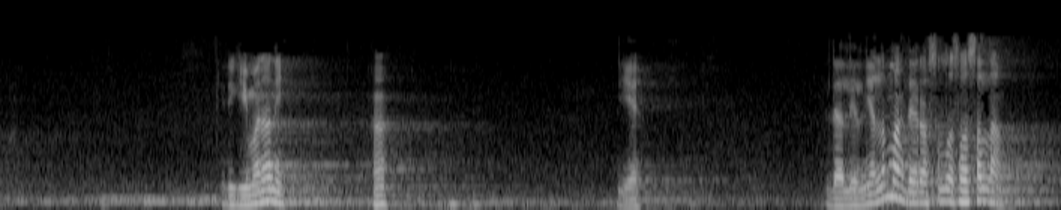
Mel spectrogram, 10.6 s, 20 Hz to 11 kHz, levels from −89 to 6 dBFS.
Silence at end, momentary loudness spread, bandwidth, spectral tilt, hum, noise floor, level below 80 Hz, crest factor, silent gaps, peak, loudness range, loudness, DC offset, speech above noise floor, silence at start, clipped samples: 0.05 s; 26 LU; 6.4 kHz; -8 dB/octave; none; -59 dBFS; -72 dBFS; 22 dB; none; -10 dBFS; 14 LU; -29 LUFS; under 0.1%; 32 dB; 0.05 s; under 0.1%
